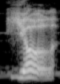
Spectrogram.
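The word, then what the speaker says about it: geol: sun's Zenith in June and rebirth in December Yol which is spelled GE e o l is related to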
